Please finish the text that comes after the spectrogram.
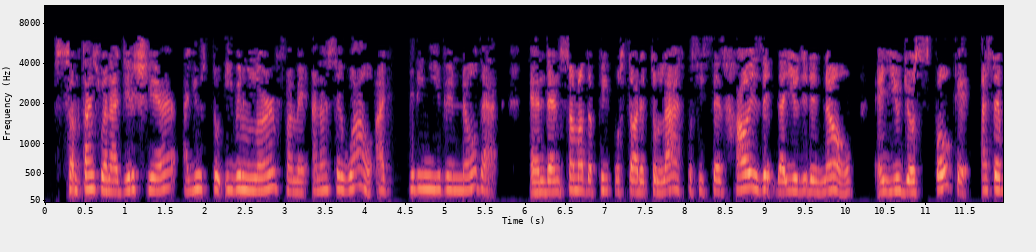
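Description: Husky woman with a Spanish accent. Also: medium pitch, dry recording, dull audio. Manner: earnest, laughs between phrases. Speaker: Bible study participant. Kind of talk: casual testimony.

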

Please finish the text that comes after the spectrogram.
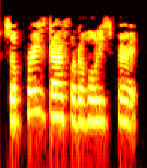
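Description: A woman's voice: mid-range voice, normal speed, no echo, lo-fi sound. A woman with a Spanish accent, a native Spanish speaker, sharing an earnest testimony at a Bible study and laughing between phrases. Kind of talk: casual testimony.

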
